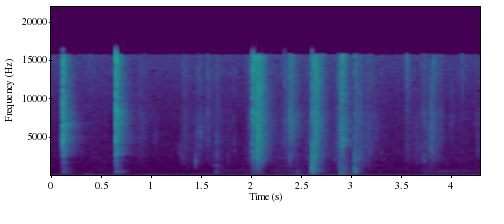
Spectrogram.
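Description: Soft, scattered footsteps and handling rustles, a few light clicks with a low thump about three seconds in.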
